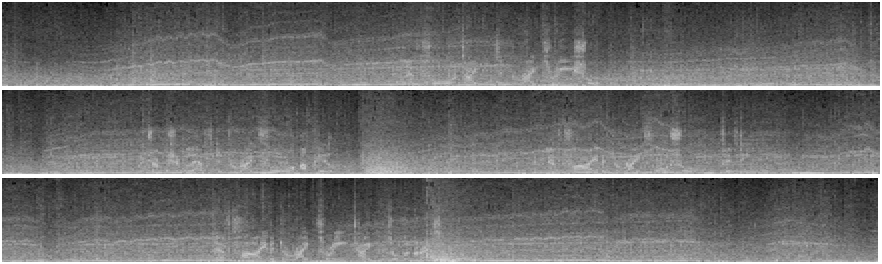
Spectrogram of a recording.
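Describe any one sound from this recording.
A rally car engine revs up and down as gears change.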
